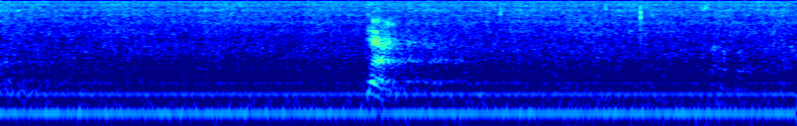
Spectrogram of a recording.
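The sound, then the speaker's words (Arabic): A car engine idles with a steady, low droning hum that stays even throughout, joined midway by a single brief knock over a background of constant hiss. “أنا نسيت واحد يقول فيه سيارة.”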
